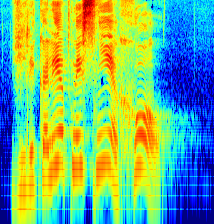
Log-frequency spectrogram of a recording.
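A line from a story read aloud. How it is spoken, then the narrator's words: Loud exclamation. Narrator (Russian): громко воскликнул Фрэнк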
